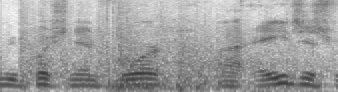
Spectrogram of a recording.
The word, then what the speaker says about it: Aegis: as I'm being told that's how it's pronounced Aegis not egis we were we were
